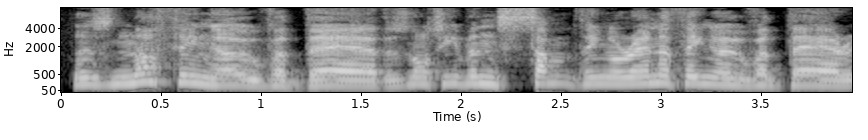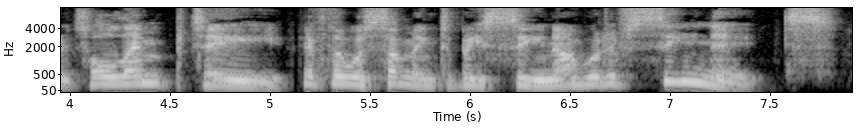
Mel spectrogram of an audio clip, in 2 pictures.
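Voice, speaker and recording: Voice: mid-range voice, moderate pace, hardly any pauses, bright, forceful tone, lightly acted. An actor playing a resigned, pedantic young housefly in a comic radio drama, rambling with wry philosophy. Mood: defensive.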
